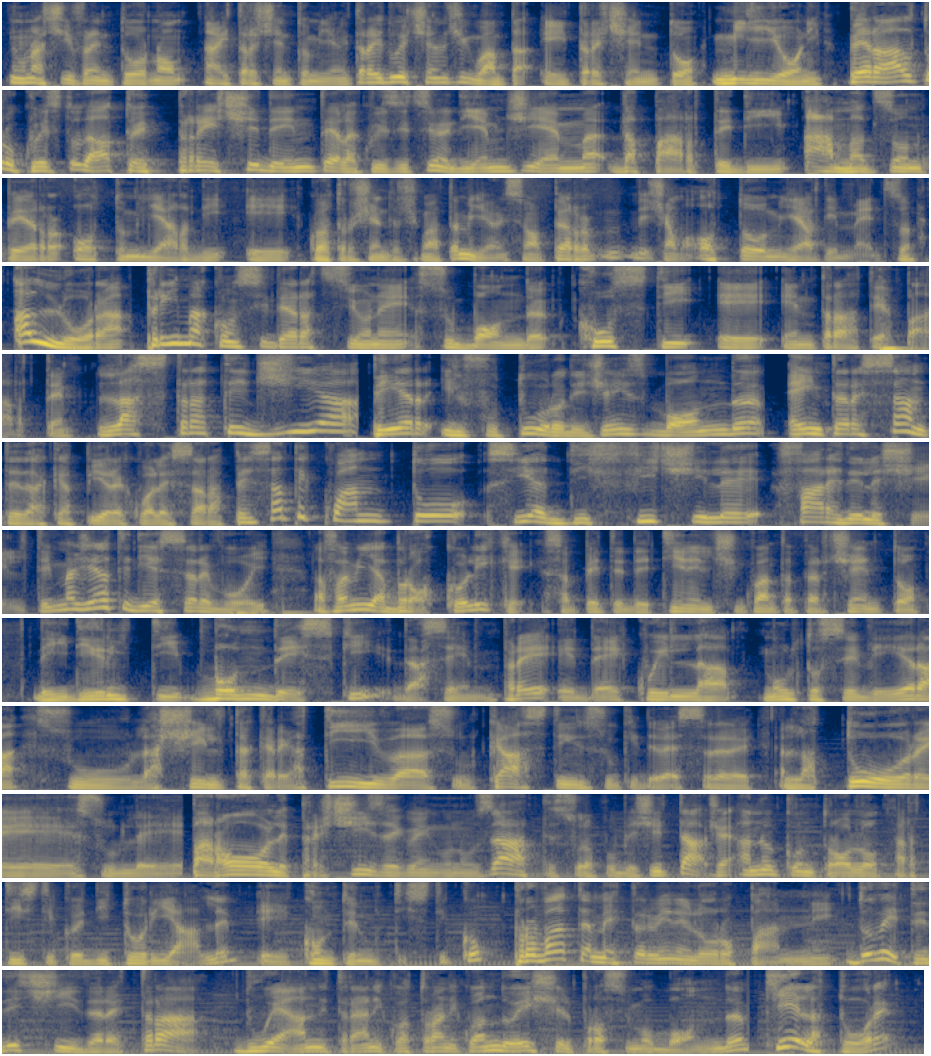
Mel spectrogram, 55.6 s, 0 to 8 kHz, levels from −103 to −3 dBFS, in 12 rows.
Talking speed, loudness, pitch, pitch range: 150 wpm, -28 LUFS, 115 Hz, 100-145 Hz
